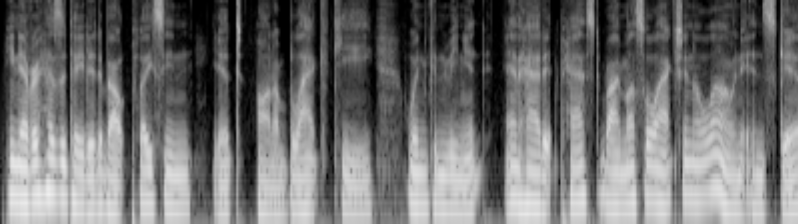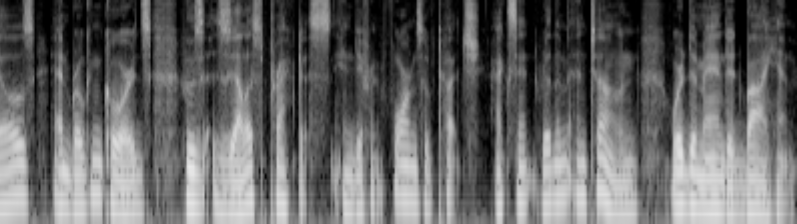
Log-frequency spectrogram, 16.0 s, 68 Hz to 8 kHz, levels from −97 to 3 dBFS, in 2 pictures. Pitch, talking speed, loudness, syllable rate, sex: 105 Hz, 155 wpm, -19 LUFS, 4.8 syllables/s, male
